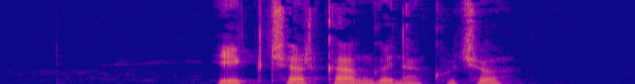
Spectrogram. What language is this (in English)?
Mari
